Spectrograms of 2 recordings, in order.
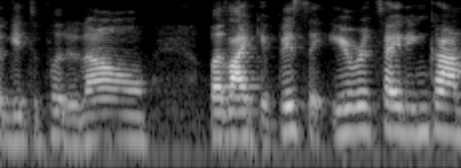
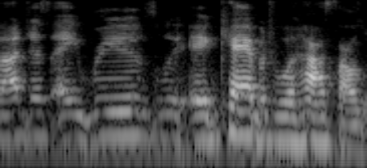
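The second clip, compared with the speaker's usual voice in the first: ordinary talk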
